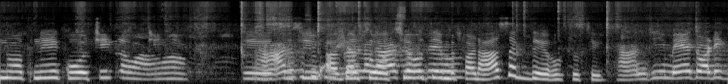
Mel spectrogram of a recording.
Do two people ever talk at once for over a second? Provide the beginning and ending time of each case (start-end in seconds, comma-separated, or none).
2.6-4.6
